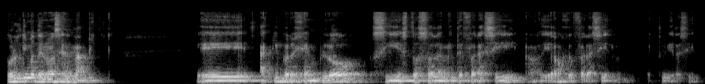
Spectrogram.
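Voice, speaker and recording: Low, mellow-voiced male teacher. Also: expressive, brisk, roomy sound. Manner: patient, explanatory, frequent "¿no?" checks and restarts. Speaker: Biblical Hebrew teacher. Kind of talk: online lesson explaining on a screen.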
